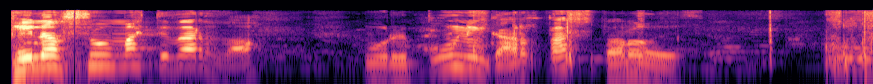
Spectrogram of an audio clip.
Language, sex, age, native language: Icelandic, male, 18-19, Icelandic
